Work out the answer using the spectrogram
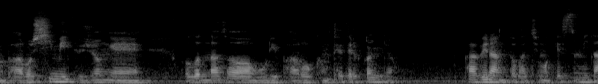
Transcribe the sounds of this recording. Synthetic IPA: npaɾoɕʰimikjud͡ʑuŋe̞ | ʌɡʌnːasʰʌuɾipaɾokaŋtʰedweɭk͈ʌʎːo | pabiɾaŋt͈okat͡ɕʰimʌk͈e̞s͈ɯmɲida

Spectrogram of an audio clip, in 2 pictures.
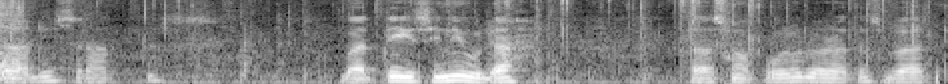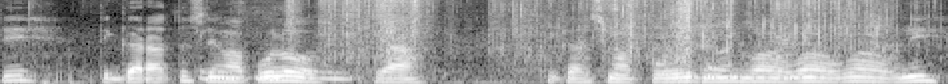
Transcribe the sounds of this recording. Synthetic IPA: t̪adisəɾat̪ʊs | bat̪iɡəsiniudah | ausmapulʊduaɾat̪ʊsbat̪it̪iɡaɾat̪ʊslimapulʊja | t̪iɡaɾat̪ʊ̥slimapulʊhdəŋanwawːaːawni

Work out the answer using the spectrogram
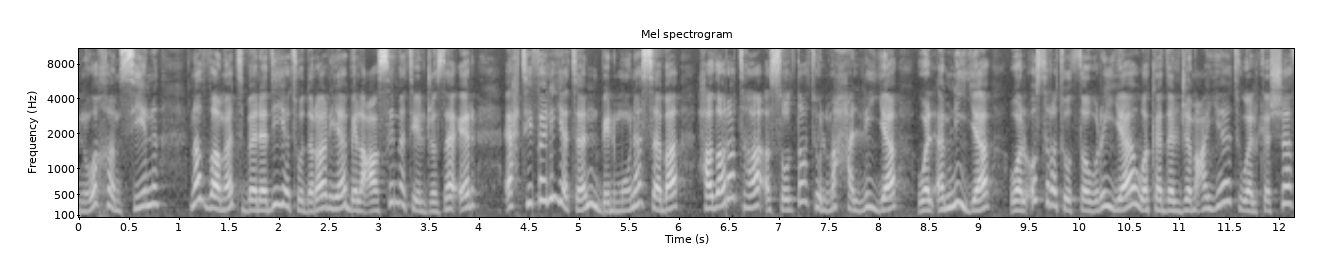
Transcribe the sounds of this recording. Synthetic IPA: nwaxamsiːn | nɑðˤːɑmat̪balad̪ɪjːad̪ɑɾˤɑːɾjabɪlʕɑːsˤɨmald͡ʒazaːʔɪɾ | ʔɪħt̪ɪfaːlɪjːabɪlmʊnaːsabaħɑd̪ˤɑɾˤɑt̪haʔɑsˤːʊlt̪ˤɑːt̪almaħalːɪjːawalʔamnɪjːawalʔʊsɾˤɑθːawɾɪjːawakaðald͡ʒamʕɪjːaːt̪walkaʃːaːf

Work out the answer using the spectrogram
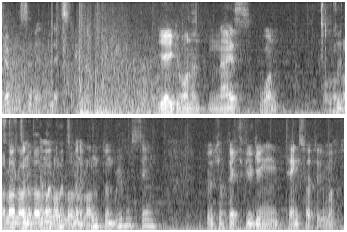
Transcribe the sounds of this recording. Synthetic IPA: ɛɹəsɛvɛlɛtə | jɛɪɡəvɔnənːaɪs | wan | zoɛt͡sɛnnmaːkʊɐt͡smaɪnəkʊŋk̚təʊntʁɪbm̩st͡seːnə | ɡ̥laɪçhaːbəʁɛçtfiːlɡeːɡŋ̩tʰɛŋkshɔʏtəɡəmaχt

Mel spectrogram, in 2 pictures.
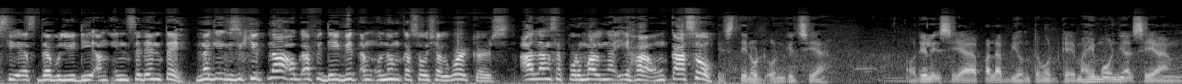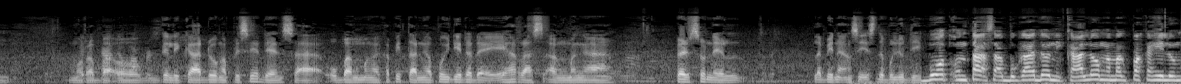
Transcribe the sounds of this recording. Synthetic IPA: siɛsd̪abɪljud̪iʔɐŋɪnsɪd̪ɛnt̪ɛnɐɡɛksɪkjʊt̪̚naoɡafid̪ejvɪd̪ɐŋʊnoŋkasoʃalwɛɹkɛɹsʔaːlaŋsɐfoɾmalŋaʔɪɦaʔoŋkaːsost̪ɪnʊd̪onɡɪd̪̚sia | ʔod̪ilɪʔsiapalabjʊnt̪ʊŋod̪̚kajmaɦimoʔʊɲjaʔsiaŋ | mʊɾabaʔoɡ̚d̪ɛlɪkad̪oŋapɾɛsɛd̪ɛnsa̰ʊbaŋmaŋakapɪt̪anŋapujd̪ɪd̪ad̪aʔihaɾasa̰ŋmaŋa | pɛɾsonɛl | labinaʔaŋsiɛsd̪abɪljʊd̪ibʊʔʊt̪ʔʊnt̪aʔsaːbʊɡaːd̪onɪkaːloŋamɐɡ̚pakahɪlʊŋ

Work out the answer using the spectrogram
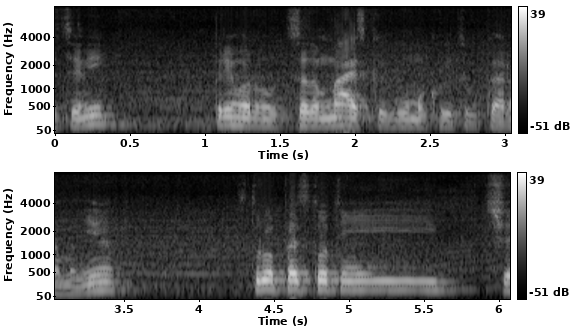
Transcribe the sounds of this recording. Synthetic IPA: it̪sɛni | pɾimɛɾnoːt̪sɛd̪ɛmnajskəɡˠuməkoit̪ʊɡʊkaɾəmɛniə | st̪ɾuvəpɛt̪st̪ɔt̪ini | ʃɛ

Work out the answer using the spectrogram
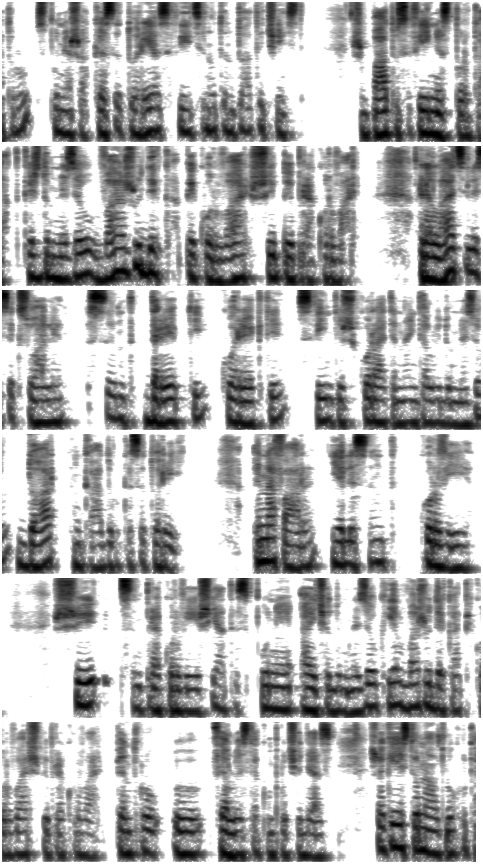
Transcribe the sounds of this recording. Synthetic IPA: t̪ɾuspuneaʃakəsət̪o̞ɾijasə̥fijet̪sinut̪ɨnt̪oat̪et͡ʃinst̪eḁ | ʃipat̪ɾusəfijene̞s̬port̪at̪kət͡ʃ̬ʲd̪umne̞ze̞wvaʒud̪e̞kʰḁpe̞kurvarʲʃipe̞pɾeakurvarʲ | re̞lat̪siːle̞se̞ksuale̞sunt̪d̪ɾe̞p̚t̪ʰe̞kʰo̞ɾe̞kt̪e̞sfint̪e̞ʃi̥kuɾat̪eɨnajint̪ealujd̪umne̞ze̞wd̪oarɨŋkʰad̪ɾukəsət̪o̞ɾij | ɨnafaɾəje̞le̞sunt̪ | kʰurvije | ʃisunt̪̚pɾeakurvijeʃijat̪ə̥spʰuneait͡ʃʲad̪umne̞ze̞wkəje̞lvaʒud̪e̞kape̥kurvaɾʲʃi̥pepɾʲeakurvaɾʲpe̞nt̪ɾufe̞luləst̪akumpɾo̞t͡ʃe̞d̪eazə̥aʃakəje̞st̪eunalt̪lukɾu

